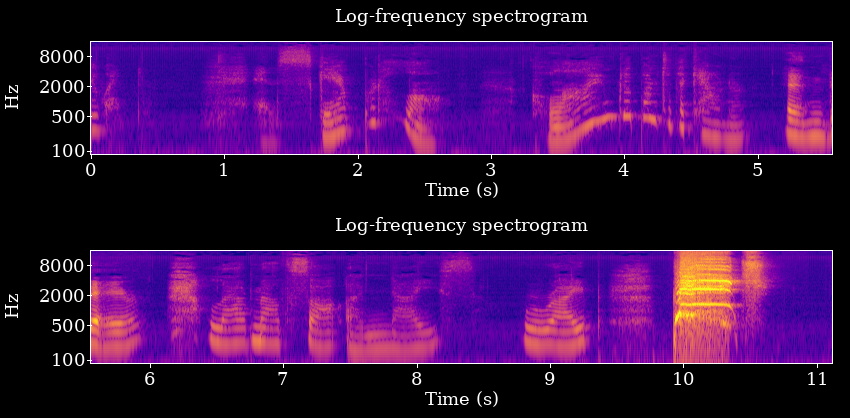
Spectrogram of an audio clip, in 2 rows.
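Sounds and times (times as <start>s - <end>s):
speech: 0.0s - 0.3s, 1.3s - 2.7s, 3.4s - 10.6s
person imitating a mouse screaming very loudly: 9.9s - 10.7s.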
